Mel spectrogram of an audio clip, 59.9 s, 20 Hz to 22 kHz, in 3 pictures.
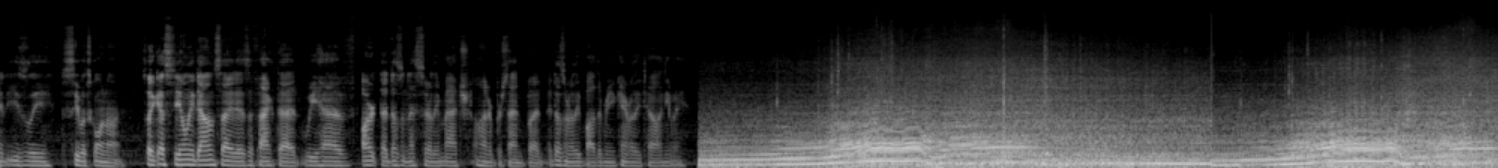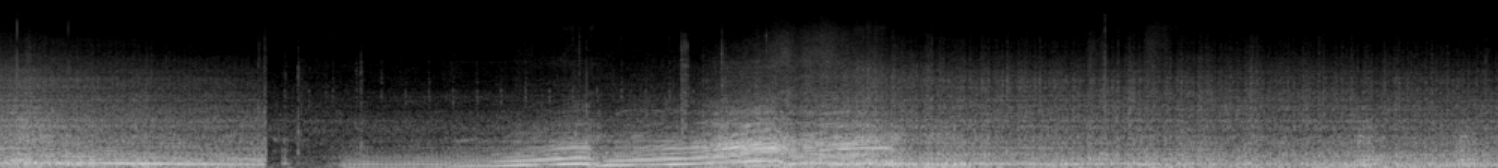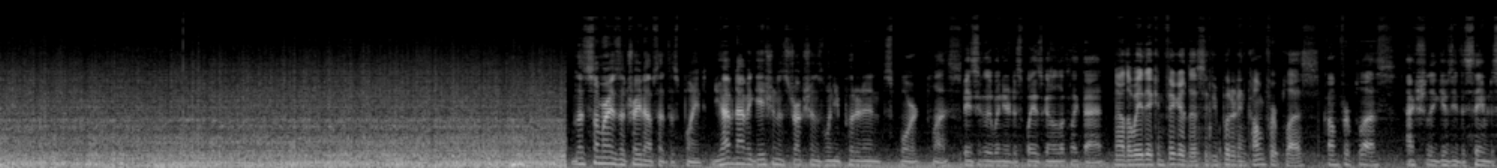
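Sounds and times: car engine accelerating: 9.3s - 47.6s.

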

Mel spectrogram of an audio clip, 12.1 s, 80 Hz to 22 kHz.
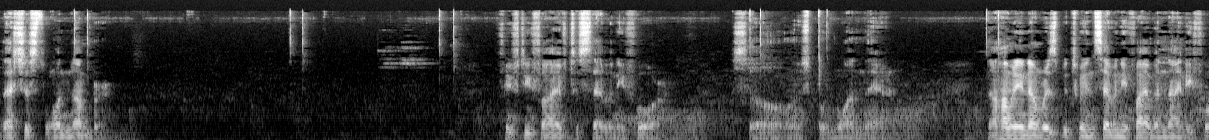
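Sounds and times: computer mouse clicks: 2.8s - 3.2s, 3.8s - 4.7s.

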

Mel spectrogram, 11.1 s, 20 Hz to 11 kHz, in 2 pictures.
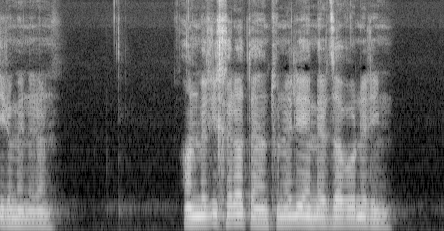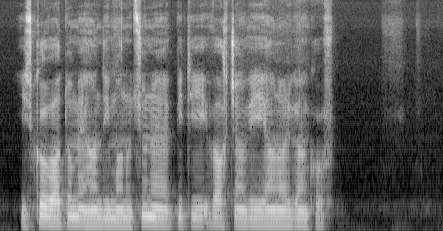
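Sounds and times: man reading aloud: 0.0s - 0.9s, 2.2s - 5.0s, 5.8s - 9.8s.

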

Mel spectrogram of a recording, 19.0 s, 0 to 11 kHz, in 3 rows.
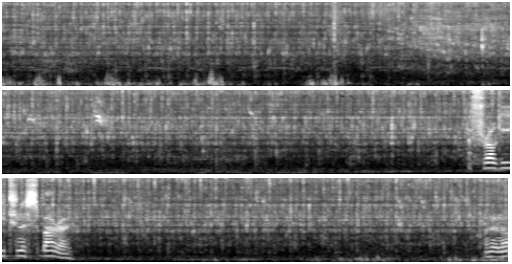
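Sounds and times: water trickling in a pond: 0.0s - 19.0s.

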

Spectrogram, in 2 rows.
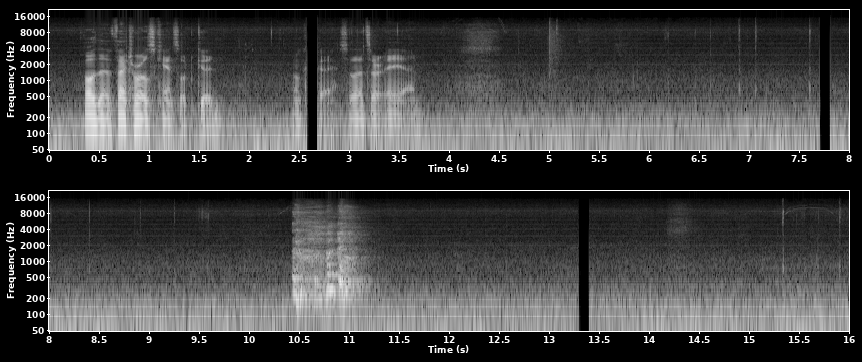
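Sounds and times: low room hum: 0.0s - 16.0s
short cough: 10.4s - 11.3s.

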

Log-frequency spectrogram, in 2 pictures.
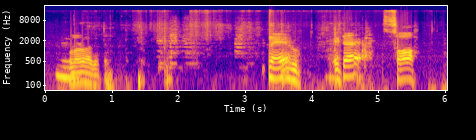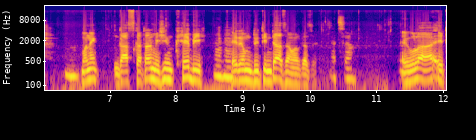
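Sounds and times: low shop noise: 0.0s - 12.0s
man speaking: 0.4s - 1.1s, 3.3s - 5.6s, 6.6s - 10.2s, 11.4s - 12.0s.

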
